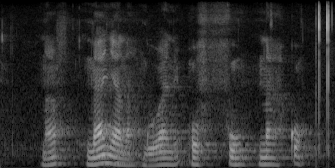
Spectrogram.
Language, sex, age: South Ndebele, male, 20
